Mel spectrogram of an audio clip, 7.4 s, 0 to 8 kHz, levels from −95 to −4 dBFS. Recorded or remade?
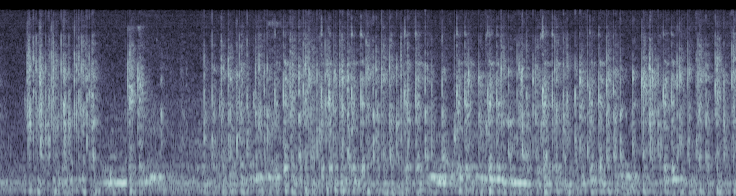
remade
